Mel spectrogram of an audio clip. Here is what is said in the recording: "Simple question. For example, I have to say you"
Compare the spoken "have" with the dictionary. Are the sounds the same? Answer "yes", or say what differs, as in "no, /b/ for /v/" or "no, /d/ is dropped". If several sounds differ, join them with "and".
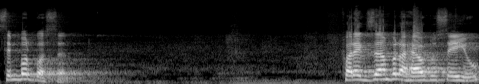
no, /w/ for /v/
